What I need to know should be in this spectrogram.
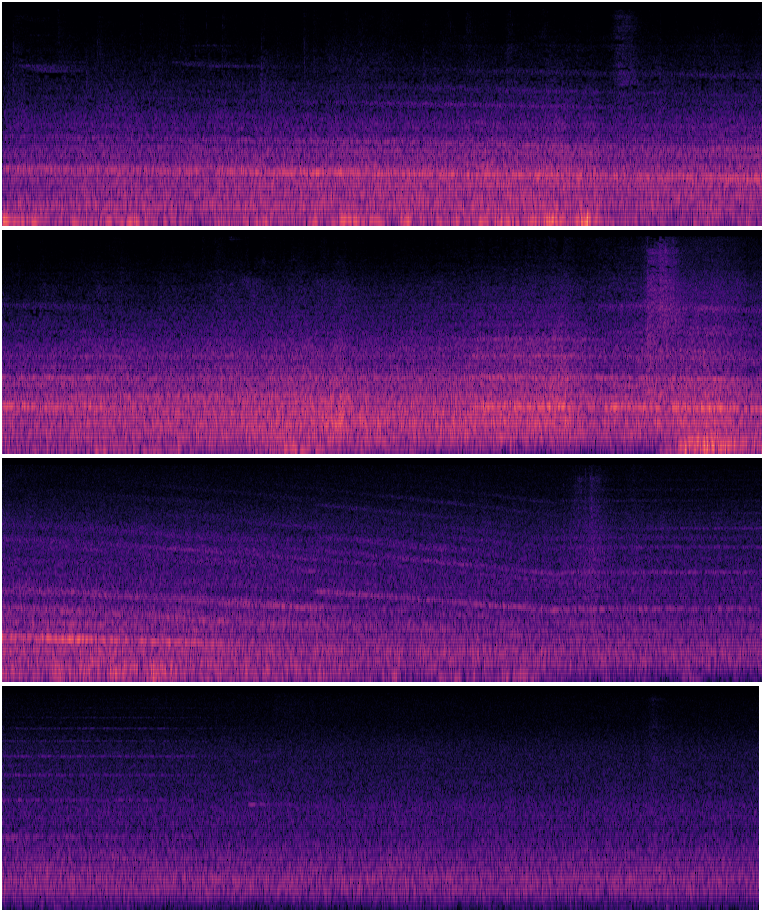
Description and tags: the arrival of a train at the subway station.
subway, madrid, train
